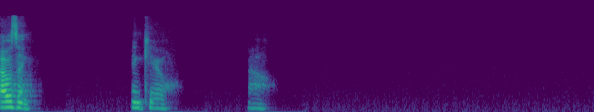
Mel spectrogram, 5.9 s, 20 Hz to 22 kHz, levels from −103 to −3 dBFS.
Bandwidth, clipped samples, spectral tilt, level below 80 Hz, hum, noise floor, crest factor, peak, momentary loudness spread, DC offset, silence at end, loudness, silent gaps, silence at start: 12 kHz; under 0.1%; -4 dB/octave; -88 dBFS; none; -88 dBFS; 28 dB; -16 dBFS; 20 LU; under 0.1%; 3.3 s; -41 LUFS; none; 0 s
